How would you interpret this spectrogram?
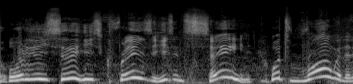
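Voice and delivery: high-pitched mock shock at someone; outraged chat reaction. Streamer mimics chat reacting to his grandmother claim, high mock outrage. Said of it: "you're already gonna be like".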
